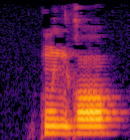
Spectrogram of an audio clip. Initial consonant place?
velar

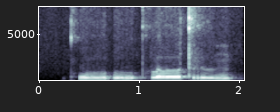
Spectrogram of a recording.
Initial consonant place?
velar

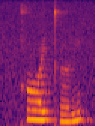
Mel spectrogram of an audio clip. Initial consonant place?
velar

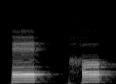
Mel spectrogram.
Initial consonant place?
glottal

